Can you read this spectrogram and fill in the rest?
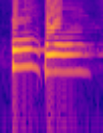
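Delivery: high loud bong, bong like a chime; doorbell imitation. Pastor mimics the doorbell interrupting the cleanup, chiming. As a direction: ring it out like a doorbell.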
